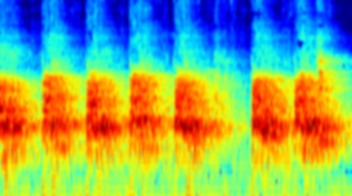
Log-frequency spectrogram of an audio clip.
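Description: German Shepherd barking at a protection helper, about seven loud barks roughly half a second apart, with a short pause before the last two. Each bark echoes briefly.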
